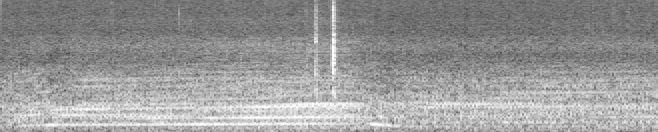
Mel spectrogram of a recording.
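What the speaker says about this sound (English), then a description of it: "Let's do one more pull uphill and see how the transmission does it." A Toyota Camry sedan with an automatic transmission accelerates uphill, its engine note climbing steadily, then dropping and settling as the gearbox shifts, heard from inside the car with no talking.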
